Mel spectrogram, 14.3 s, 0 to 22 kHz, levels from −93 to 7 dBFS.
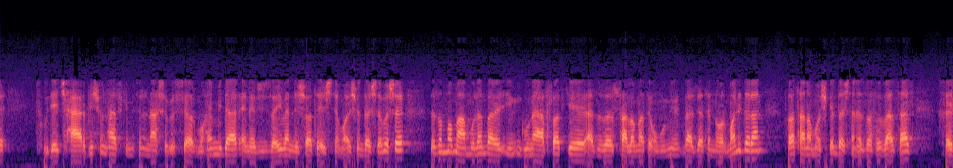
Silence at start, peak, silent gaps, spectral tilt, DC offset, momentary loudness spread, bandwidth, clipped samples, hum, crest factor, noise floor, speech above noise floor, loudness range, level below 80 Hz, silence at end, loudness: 0 s; 0 dBFS; none; -5.5 dB/octave; under 0.1%; 9 LU; 7.6 kHz; under 0.1%; none; 20 dB; -47 dBFS; 27 dB; 2 LU; -58 dBFS; 0 s; -21 LUFS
